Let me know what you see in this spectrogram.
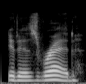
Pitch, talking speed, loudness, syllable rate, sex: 190 Hz, 205 wpm, -16 LUFS, 4.2 syllables/s, female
